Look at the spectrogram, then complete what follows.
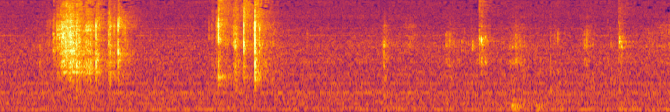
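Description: Mouth crunching through a raw Brussels sprout as it is bitten and chewed: two loud crunches in the first two seconds, then softer, scattered chewing crunches.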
